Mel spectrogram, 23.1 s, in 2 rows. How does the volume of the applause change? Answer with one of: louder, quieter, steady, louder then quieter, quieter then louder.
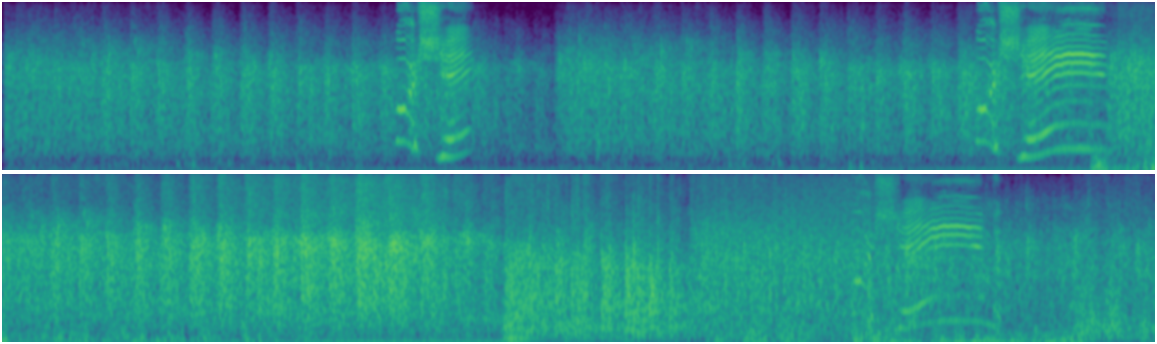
louder then quieter.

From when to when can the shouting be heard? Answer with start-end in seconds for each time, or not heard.
3.9-4.7, 9.7-11.1, 20.0-21.6.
